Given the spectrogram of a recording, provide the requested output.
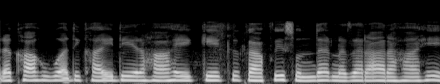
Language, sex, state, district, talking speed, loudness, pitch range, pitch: Hindi, female, Odisha, Nuapada, 175 wpm, -13 LUFS, 180-195 Hz, 185 Hz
